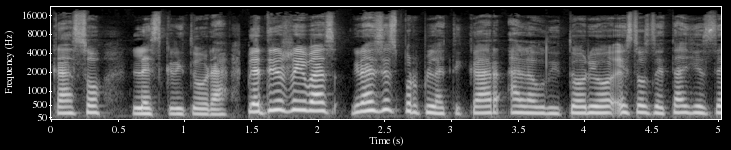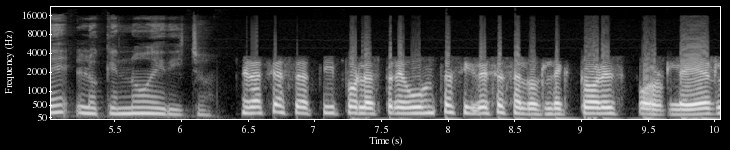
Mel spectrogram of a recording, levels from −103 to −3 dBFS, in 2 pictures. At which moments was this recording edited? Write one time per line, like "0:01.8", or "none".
0:01.4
